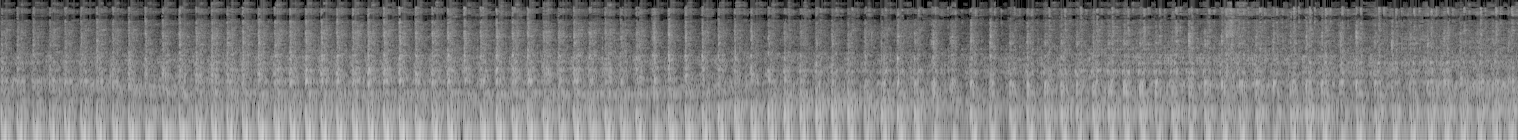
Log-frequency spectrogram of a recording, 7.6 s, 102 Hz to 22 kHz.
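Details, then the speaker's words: 1984 Honda ATC 200ES Big Red three-wheeler, running after 20+ years with carburetor cleaned, tank cleaned and electrics repaired: steady even single-cylinder thump, regular firing, no knocks or misses; normal idle. "So it runs pretty good."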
